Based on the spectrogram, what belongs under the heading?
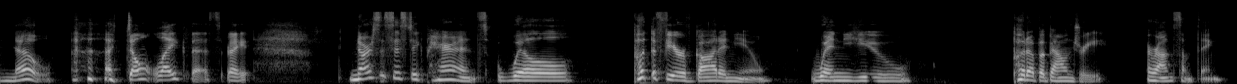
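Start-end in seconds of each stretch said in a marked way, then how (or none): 0.0-2.2 put-on slow, stubborn, childish tantrum voice. Describing children throwing a tantrum: imitating a child's tantrum. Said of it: "they're like".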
